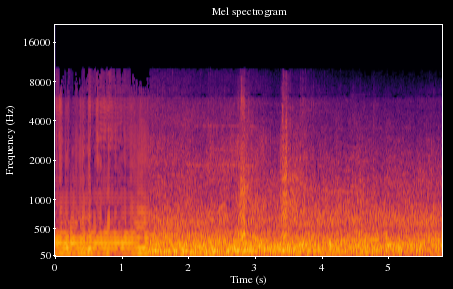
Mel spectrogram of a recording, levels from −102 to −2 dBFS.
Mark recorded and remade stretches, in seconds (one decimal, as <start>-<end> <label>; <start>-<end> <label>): 0.0-1.4 remade; 1.4-5.8 recorded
